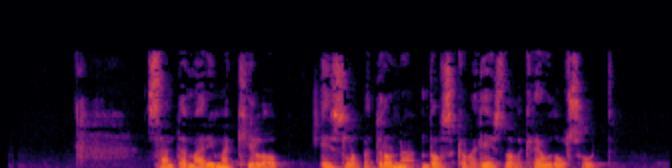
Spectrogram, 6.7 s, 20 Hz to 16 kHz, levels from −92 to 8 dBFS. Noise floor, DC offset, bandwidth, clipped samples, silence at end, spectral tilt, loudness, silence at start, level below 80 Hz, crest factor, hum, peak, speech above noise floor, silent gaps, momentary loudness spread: -69 dBFS; under 0.1%; 11.5 kHz; under 0.1%; 0.7 s; -5 dB/octave; -27 LUFS; 0.75 s; -76 dBFS; 20 dB; none; -10 dBFS; 42 dB; none; 19 LU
